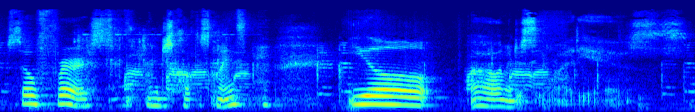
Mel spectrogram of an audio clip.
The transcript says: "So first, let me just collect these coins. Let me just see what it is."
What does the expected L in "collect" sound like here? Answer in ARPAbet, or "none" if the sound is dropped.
none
